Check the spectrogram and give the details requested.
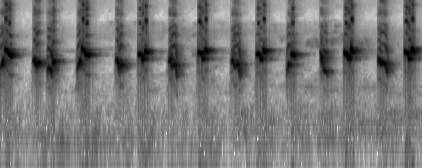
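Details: Lively song of a sooty-headed bulbul played to make other bulbuls sing: rapid repeated bubbly chirps, a little harsh, about three per second, each with a slurred upward twist.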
